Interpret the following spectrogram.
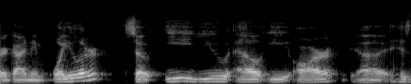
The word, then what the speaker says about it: Euler: it's named after a guy named euler so e-u-l-e-r his name was linhard euler that's how you pronounce that he lived in the 18th century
